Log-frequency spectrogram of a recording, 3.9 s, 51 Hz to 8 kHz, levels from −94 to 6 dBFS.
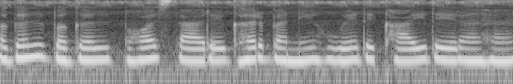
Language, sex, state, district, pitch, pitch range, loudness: Hindi, female, Uttar Pradesh, Varanasi, 220 Hz, 215-230 Hz, -13 LUFS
